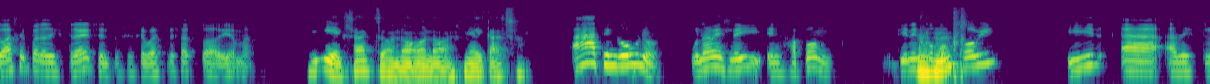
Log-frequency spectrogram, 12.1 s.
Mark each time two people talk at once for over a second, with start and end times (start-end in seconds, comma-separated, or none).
none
